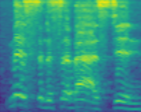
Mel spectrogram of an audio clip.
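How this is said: It is said in a vampire-like female voice. "What about like a vampire-like voice?"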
